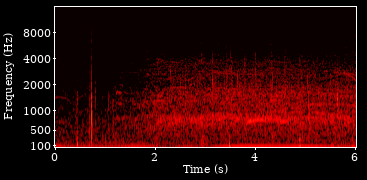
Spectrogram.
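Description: A couple of sharp knocks about half a second in, the cricket bat striking the ball, then faint stadium crowd noise slowly swelling as the ball runs to the boundary for four. A low steady hum sits underneath.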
